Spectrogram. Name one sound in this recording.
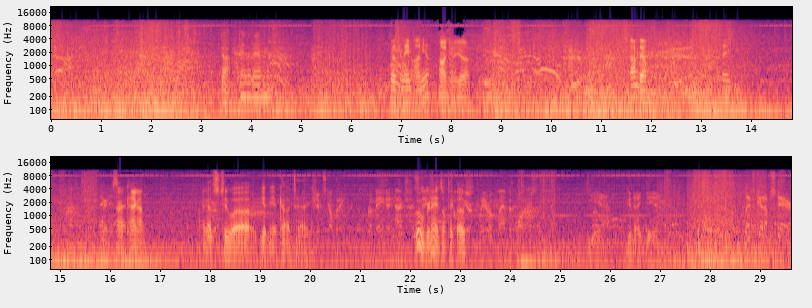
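Gunfire and explosions boom from a video game.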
